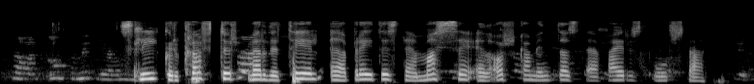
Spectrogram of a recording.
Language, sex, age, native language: Icelandic, female, 20-29, Icelandic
